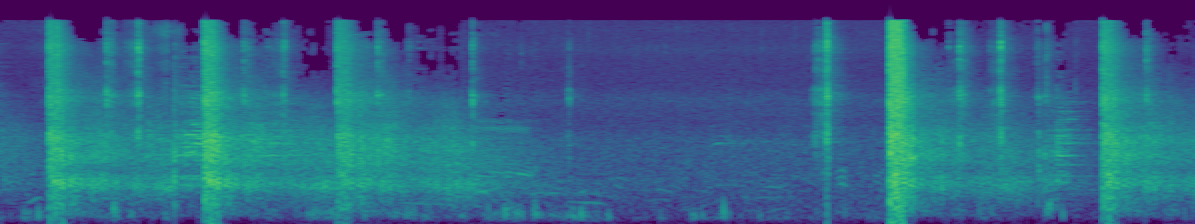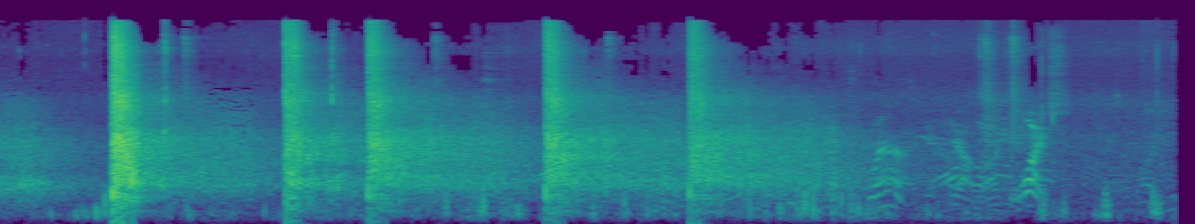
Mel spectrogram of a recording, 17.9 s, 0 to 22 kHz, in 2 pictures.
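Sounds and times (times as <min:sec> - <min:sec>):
gunshots with long echo: 0:00.0 - 0:03.7, 0:06.6 - 0:15.4.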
